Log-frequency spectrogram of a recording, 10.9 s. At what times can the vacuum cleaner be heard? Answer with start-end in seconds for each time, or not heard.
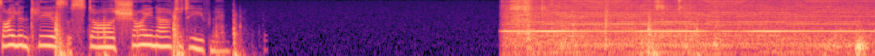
6.2-10.9.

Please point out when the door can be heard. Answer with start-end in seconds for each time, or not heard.
0.7-3.0, 8.1-8.8.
